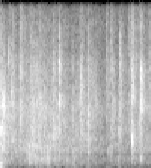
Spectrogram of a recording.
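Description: Faint rustling and a few soft knocks from a large area rug being propped up and set in place, with the knocks near the end.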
